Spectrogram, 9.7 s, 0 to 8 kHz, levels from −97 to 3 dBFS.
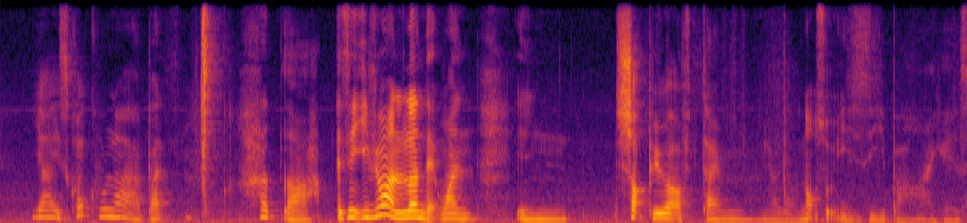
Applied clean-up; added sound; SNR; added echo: none; none; none; none.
